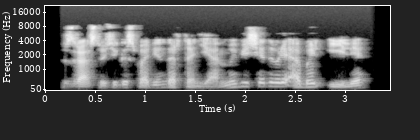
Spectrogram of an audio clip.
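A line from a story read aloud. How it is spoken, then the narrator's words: Easy, worldly tone. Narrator (Russian): начал Фуке непринужденным тоном светского человека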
